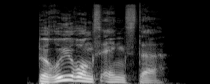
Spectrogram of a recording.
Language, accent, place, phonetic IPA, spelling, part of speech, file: German, Germany, Berlin, [bəˈʁyːʁʊŋsˌʔɛŋstə], Berührungsängste, noun, De-Berührungsängste.ogg
- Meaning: nominative/accusative/genitive plural of Berührungsangst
